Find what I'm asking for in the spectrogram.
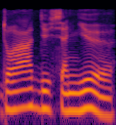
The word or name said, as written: droit du seigneur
